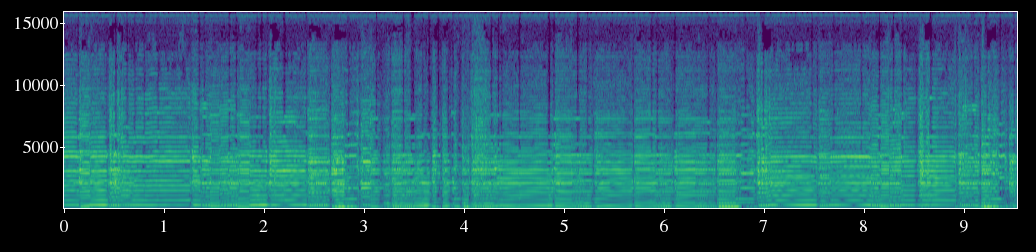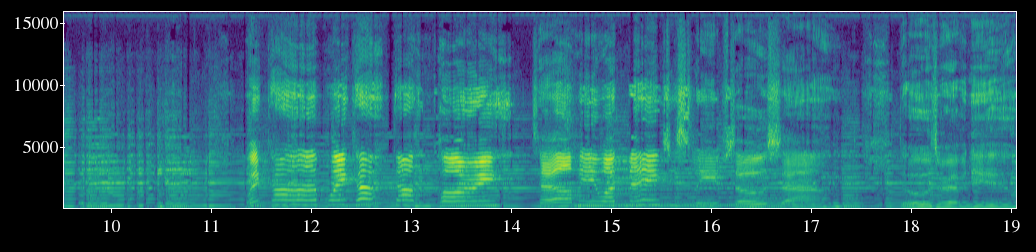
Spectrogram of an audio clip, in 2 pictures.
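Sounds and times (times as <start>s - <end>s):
bowed fiddle melody: 0.0s - 19.0s.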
